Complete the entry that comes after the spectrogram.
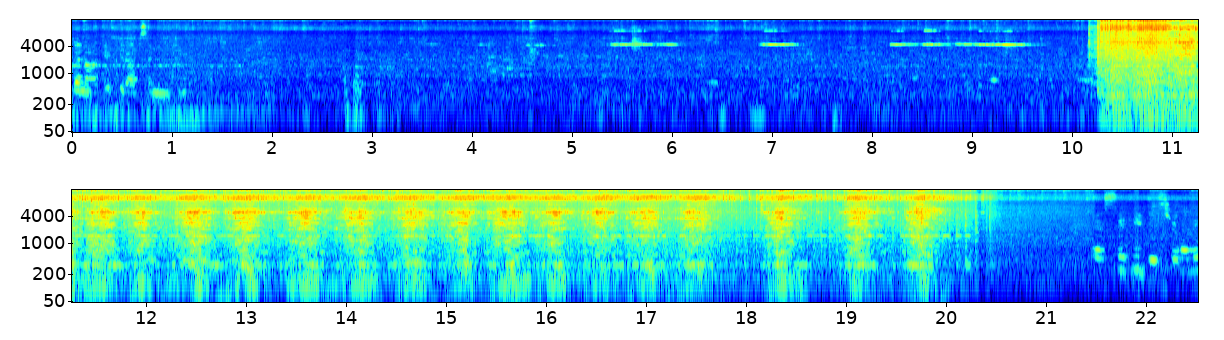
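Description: A domestic sewing machine runs steadily for about ten seconds, stitching a frill for a two-year-old girl's frock, its rapid needle chatter loud and close after a quiet stretch, then stopping.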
